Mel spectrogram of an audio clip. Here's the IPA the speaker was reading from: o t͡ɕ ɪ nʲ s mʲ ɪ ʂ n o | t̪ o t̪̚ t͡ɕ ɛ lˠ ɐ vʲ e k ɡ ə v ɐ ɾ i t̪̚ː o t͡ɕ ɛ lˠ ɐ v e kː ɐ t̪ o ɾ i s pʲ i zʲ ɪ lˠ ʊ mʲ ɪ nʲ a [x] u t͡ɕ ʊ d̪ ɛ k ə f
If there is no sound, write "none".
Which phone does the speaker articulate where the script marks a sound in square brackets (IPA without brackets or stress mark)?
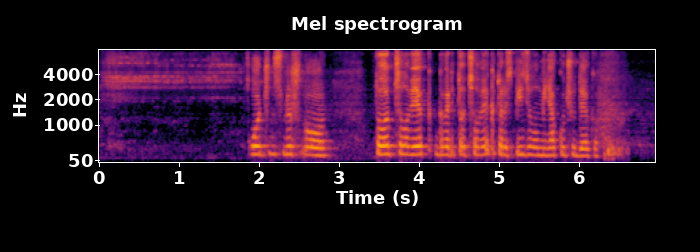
k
